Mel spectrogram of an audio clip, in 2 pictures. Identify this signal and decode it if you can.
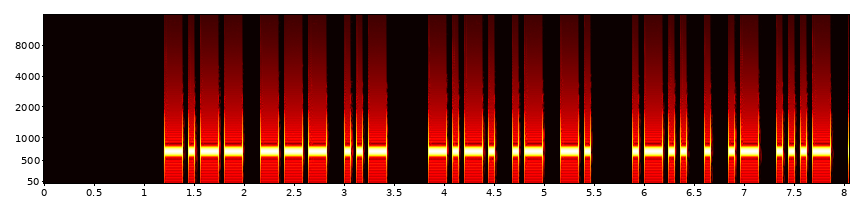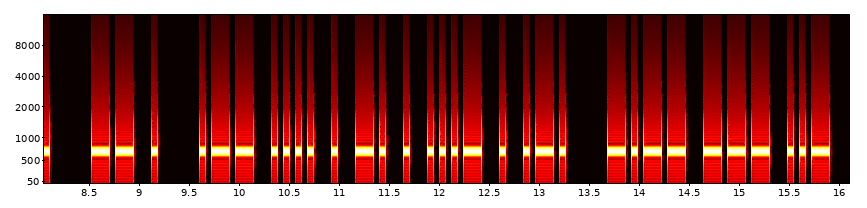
Morse code, heard as a keyed tone, about 20 wpm, 700 Hz. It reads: YOU CAN LEAVE ME WHENEVER YOU
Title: Sentences from Top 1200 Words 20wpm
